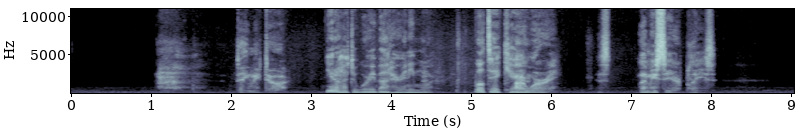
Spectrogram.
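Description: A man speaks pleadingly, close by.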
